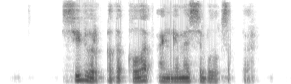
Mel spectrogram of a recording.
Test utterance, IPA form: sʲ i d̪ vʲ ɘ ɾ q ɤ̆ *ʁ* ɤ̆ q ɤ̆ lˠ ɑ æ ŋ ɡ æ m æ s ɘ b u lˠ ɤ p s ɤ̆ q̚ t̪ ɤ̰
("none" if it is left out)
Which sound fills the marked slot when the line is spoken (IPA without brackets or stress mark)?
ð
